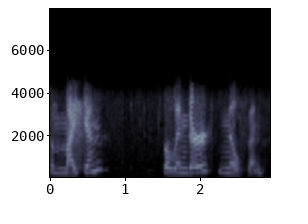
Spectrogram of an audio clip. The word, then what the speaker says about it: Majken Selinder Nilsson: It's Majken Selinder Nilsson. Yeah, see, I would have butchered that to no end, and I don't like butchering names if I don't have to.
